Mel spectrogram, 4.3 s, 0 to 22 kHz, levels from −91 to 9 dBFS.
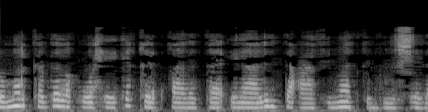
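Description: A short speech recording that carries heavy HE-AAC compression damage from start to finish. Nothing reaches above 8 kHz, and the treble that does exist sounds synthetic rather than captured. That is the signature of spectral band replication: the coder keeps only the lower band and fills the upper range with shifted copies under a coarse envelope. As a result, s sounds come out gritty and lispy. The depth of the damage fits a very low rate, around 8 kbps, with HE-AAC the likely cause.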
